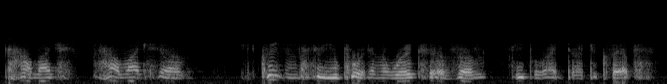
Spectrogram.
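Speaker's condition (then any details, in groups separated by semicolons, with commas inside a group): Laryngeal cancer; left throat cancer a year ago, now large right-side tumor, judged incurable at Children's Hospital, San Francisco; just out of hospital, surgery planned next week to remove tumor, throat and voice box, considering Laetrile in Mexico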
